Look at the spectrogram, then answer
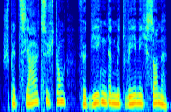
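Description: A man voicing a small, cheerful man in a storybook reading, high and eager. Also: unhurried, a little mellow, no room sound, clean studio sound. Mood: excited.

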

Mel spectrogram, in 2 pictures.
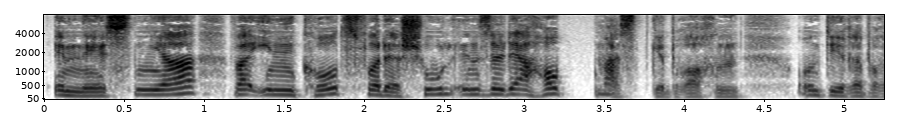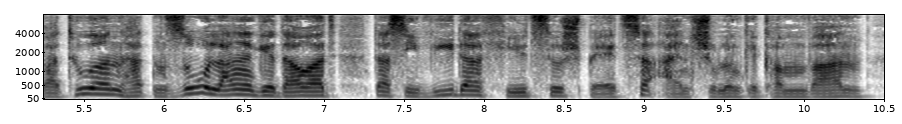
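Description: Brief: a male audiobook narrator for a children's story, expressive and measured, with plenty of melodic movement. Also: medium pitch, no room sound, clean studio sound.

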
